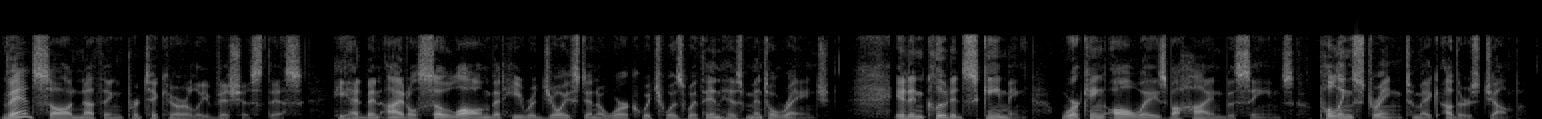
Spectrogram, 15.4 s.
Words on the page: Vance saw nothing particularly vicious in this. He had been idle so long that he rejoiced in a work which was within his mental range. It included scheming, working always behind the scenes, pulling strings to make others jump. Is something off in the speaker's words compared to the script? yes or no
yes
